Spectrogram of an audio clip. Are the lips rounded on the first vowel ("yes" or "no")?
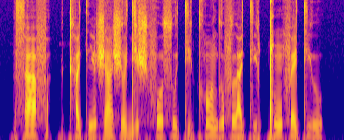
no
